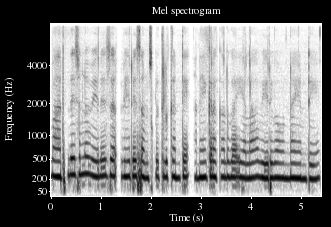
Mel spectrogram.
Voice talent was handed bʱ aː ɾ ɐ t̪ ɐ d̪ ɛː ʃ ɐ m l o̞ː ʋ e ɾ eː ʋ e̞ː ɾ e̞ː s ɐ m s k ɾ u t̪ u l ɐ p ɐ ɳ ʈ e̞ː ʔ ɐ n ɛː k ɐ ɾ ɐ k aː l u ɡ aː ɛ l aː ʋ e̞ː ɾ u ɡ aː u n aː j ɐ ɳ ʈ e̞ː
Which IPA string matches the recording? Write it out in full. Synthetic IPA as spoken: bʱ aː ɾ ɐ t̪ ɐ d̪ ɛː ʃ ɐ m l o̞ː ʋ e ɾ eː ʋ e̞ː ɾ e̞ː s ɐ m s k ɾ u t̪ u l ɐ k ɐ ɳ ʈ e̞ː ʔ ɐ n ɛː k ɐ ɾ ɐ k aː l u ɡ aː ɛ l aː ʋ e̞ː ɾ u ɡ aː u nː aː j ɐ ɳ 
